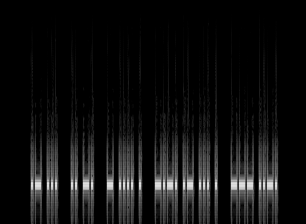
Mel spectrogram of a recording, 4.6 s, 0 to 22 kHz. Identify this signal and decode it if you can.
Morse code, heard as a keyed tone, about 40 wpm, 700 Hz. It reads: AS IN THE CASE OF
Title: Sets of 5 Words 40wpm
